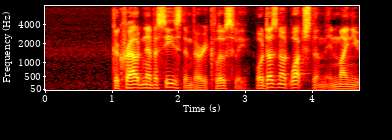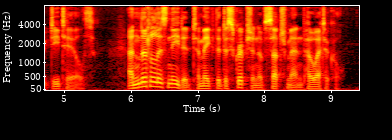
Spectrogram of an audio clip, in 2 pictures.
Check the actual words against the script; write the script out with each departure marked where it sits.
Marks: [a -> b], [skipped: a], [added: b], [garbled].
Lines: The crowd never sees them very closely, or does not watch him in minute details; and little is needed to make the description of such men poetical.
The crowd never sees them very closely, or does not watch [him -> them] in minute details; and little is needed to make the description of such men poetical.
